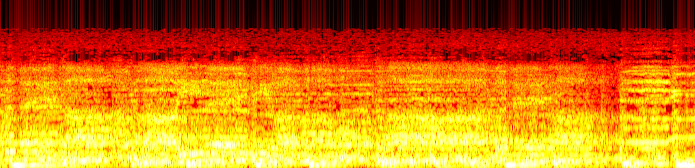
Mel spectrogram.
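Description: A male vocalist singing a Serbian folk song in long held phrases over instrumental accompaniment.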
